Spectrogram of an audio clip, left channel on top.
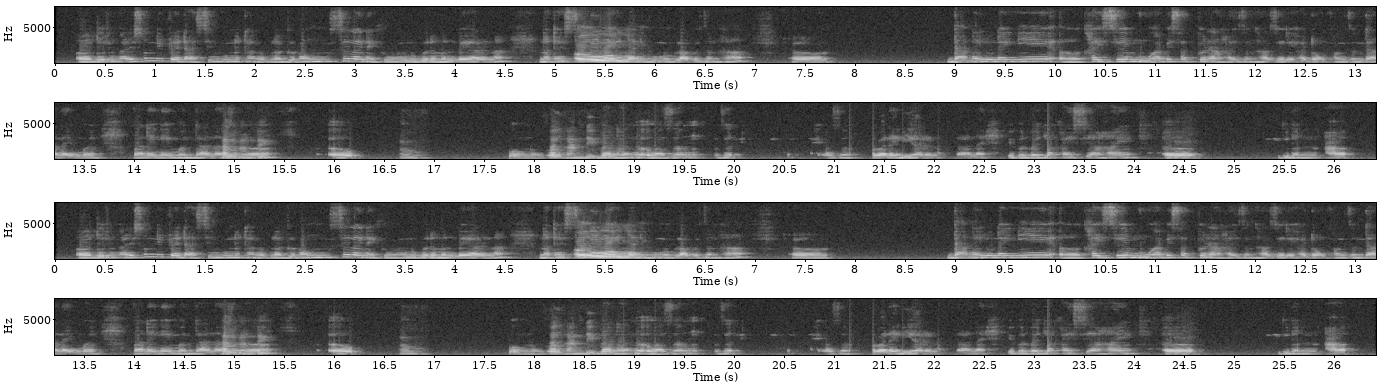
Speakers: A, on the left; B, on the right.
A: दोरोङारि समनिफ्राय दासिम बुंनो थाङोब्ला गोबां सोलायनायखौ नुबोनो मोनबाय आरोना। नाथाय सोलायनाय
B: औ औ
A: होननानै
B: औ
A: बुङो जोंहा ओ दानाय लुनायनि ओ खायसे मुवा बेसादफोराहाय जोंहा जेरैहाय दंफांजों दानायमोन बानाय नैमोन दाना
B: सालगान्दै
A: जोङो औ
B: औ
A: औ नंगौ
B: सालगान्दैफोर
A: दाना ओं
B: उम
A: औवाजों जेर वाजों माबानाय गैया आरो ना दानाय बेफोरबायदिया खायसेयाहाय ओ
B: औ
A: गोदान आ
